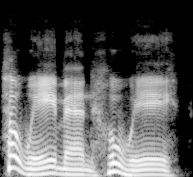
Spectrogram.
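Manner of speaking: a quick attempt at a Geordie "away, man"; brief Geordie try; Geordie accent. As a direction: toss off a Geordie phrase, lightly. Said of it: "Kane thinks I sound more Geordie".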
